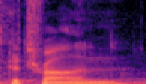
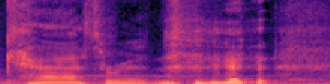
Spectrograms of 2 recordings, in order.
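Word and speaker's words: Katran: It really does color Atris in a negative light that her name's Katron. And she's like, Catherine? No, it's Katron. It's Catherine.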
